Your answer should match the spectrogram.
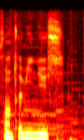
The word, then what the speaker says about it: Fantominus: Fantôme Minus du coup qui construit autour de Fantôme et de la terminaison US quoi. US. Prononce ous si on suit ce que me disait ma prof de latin de collège.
